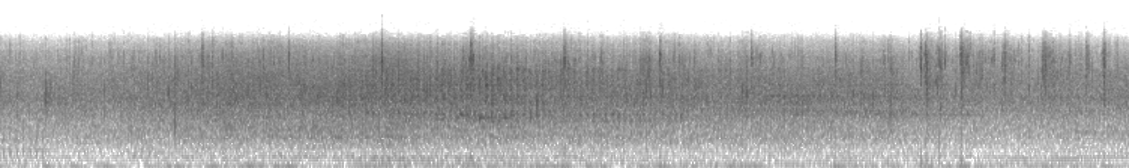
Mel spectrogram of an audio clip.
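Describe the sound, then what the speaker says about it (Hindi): Steady rain falling, a constant broad hiss with scattered drop ticks that holds evenly throughout, with no voices. "काशीनाथ बारिश में कहाँ जा रहे हो?"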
